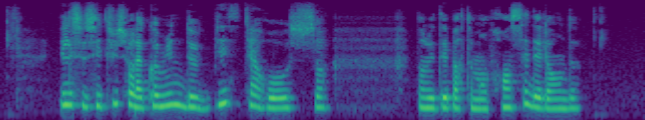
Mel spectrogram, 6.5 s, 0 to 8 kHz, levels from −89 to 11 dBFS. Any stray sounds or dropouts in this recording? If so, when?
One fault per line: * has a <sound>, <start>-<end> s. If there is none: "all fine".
all fine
